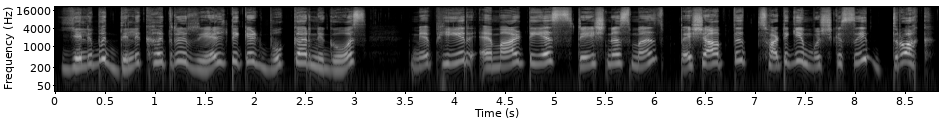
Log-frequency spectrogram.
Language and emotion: Kashmiri, disgusted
